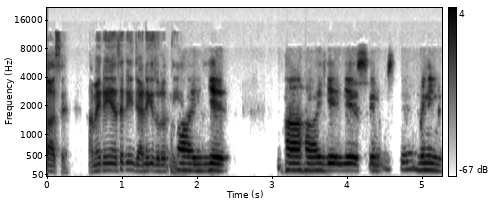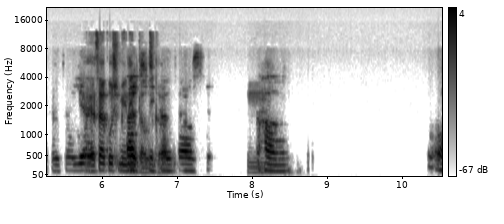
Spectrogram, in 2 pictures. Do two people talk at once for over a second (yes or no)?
no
